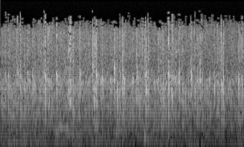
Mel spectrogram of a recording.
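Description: A crowd claps steadily for a few seconds, applauding two elderly men who are present, a dense, continuous patter of many hands with a bright, crackling texture and no pauses.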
